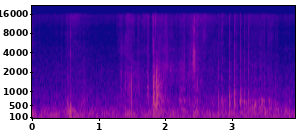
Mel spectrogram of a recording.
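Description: A glossy book page is turned with a papery rustle.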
